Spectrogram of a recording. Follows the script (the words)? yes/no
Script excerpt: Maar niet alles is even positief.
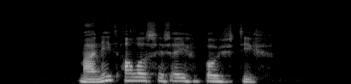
yes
